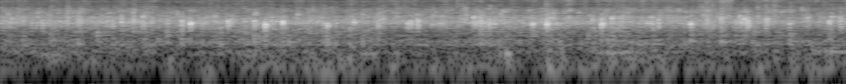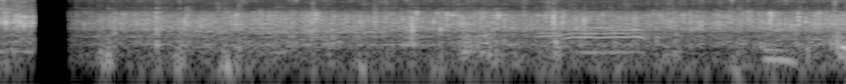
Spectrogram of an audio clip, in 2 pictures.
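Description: Chopped onion fries in a pan at an outdoor riverside cooking party, a dense crackling sizzle with stirring scrapes, broken by a short cut midway before the frying hiss resumes at similar loudness.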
